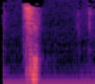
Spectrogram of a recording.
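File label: "tship4", Teochew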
